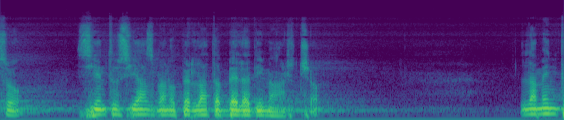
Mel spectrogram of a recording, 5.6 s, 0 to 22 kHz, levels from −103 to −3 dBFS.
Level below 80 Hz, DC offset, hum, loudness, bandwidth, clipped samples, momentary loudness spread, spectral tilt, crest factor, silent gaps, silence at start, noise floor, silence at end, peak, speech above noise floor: -60 dBFS; under 0.1%; none; -30 LUFS; 11 kHz; under 0.1%; 14 LU; -7 dB/octave; 18 dB; none; 0 s; -71 dBFS; 0 s; -12 dBFS; 43 dB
